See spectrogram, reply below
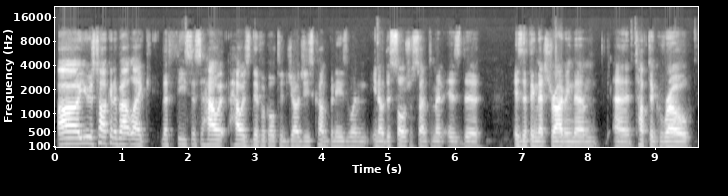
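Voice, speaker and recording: A man's voice: mid-range voice, little pitch movement, a little fast, a bit bright. A man hosting a livestream over a video call, chatting casually and filling his talk with "like" and "um". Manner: loose, lots of "like" and "um". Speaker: livestream host.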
